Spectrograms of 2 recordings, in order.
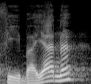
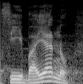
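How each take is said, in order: First: The word ends with an a vowel. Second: The word ends with an o vowel. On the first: "tidak dibaca fi bayana" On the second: "atau fi bayano"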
